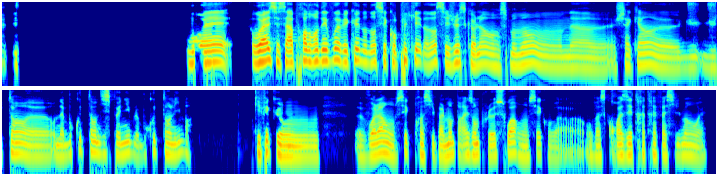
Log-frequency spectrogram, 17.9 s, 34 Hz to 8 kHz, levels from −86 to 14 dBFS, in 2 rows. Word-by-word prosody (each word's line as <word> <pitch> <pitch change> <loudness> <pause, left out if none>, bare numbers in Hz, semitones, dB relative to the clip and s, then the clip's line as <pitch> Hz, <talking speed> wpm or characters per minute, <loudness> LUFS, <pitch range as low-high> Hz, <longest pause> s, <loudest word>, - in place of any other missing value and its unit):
c - - -6 2.1
Ouais, 160 0 +5 0.2
ouais, 170 +4 +10
c'est 175 -3 +3
ça, 165 0 +7
prendre 180 +1 +5
rendez-vous 180 +2 +5
avec 165 0 +3
eux, 190 - +7
non, 165 -3 -2
non, 160 +1 0
c'est 165 - 0
compliqué. 175 +2 0
Non, 135 -3 -5
non, 160 +3 0
c'est 145 -3 -2
juste 160 +2 -1
que 140 - 0
là, 145 +3 0
en 130 -3 -3
ce - - -10
moment, 140 +3 -1
on 115 -4 -5
a, 115 -1 -4
heu, 105 0 -8
chacun, 140 +4 -3
heu, 110 -2 -4
du 115 +1 -11
du 115 -2 -11
temps, 130 -2 0
heu, 110 -1 -3
on 110 - -6
a 110 - -3
beaucoup 130 +4 -8
de - - -14
temps 145 -2 -1
disponible, 130 -1 -3
beaucoup 125 +8 -10
de 140 - -23
temps 130 -3 -2
libre 125 0 -5 0.7
qui 130 - -2
fait 150 - 0
qu'on, 105 -5 0 0.5
voilà, 120 +6 +1
on 115 -5 -1
sait 140 +6 -5
que - - -40
principalement, 115 0 -2
par 115 -2 -6
exemple, 125 -1 -3
le 115 - 0
soir, 135 +1 0
on 110 -2 -5
sait 125 +3 -5
qu'on 105 -4 -13
va 100 - -12
on - - -10
va 110 0 -5
se - - -7
croiser 120 +1 -1
très 125 - -8
très 125 - -6
facilement, 115 0 -5
ouais. 100 +1 -9
125 Hz, 220 wpm, -22 LUFS, 115-150 Hz, 2.1 s, ouais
